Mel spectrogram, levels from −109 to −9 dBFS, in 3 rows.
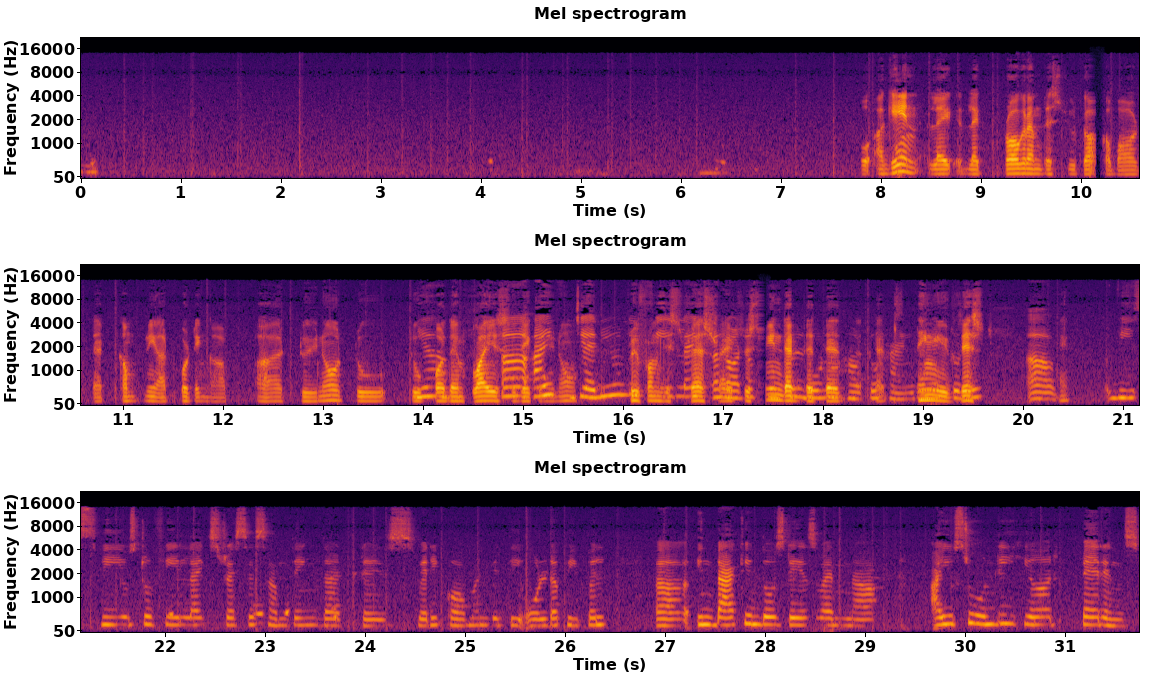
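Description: At 10.10 to 10.24 s and again at 17.37 to 17.48 s there is AAC frame loss with concealment. About 100 ms and then 70 ms of audio went missing, and the decoder rebuilt each gap from the last good spectrum. Both patches sound briefly smeared and phasey, with a noisy blur instead of clean detail. The gap lengths fit the short frames of the likely low-delay AAC stream. On a spectrogram each gap shows as a smudged, stretched block. The waveform keeps its envelope there but loses fine structure.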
